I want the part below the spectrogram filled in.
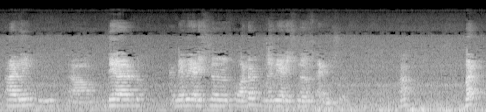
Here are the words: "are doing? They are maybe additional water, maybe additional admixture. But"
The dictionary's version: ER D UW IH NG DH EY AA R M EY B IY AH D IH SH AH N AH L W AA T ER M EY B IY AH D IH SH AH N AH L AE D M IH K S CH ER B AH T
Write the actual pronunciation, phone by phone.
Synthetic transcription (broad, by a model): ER D UW IH NG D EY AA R M EY B IY AH D IH SH AH N AH L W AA T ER M EY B IY AH D IH SH AH N AH L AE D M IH S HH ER B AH T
